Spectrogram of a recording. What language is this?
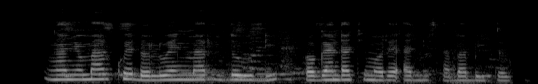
Luo (Kenya and Tanzania)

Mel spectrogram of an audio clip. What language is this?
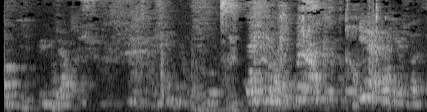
Georgian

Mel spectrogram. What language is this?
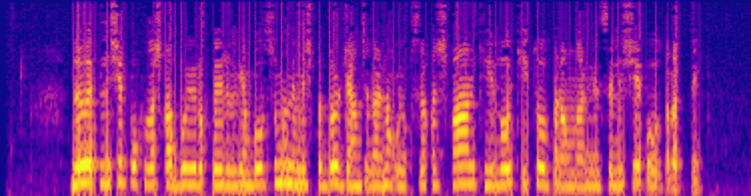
Uyghur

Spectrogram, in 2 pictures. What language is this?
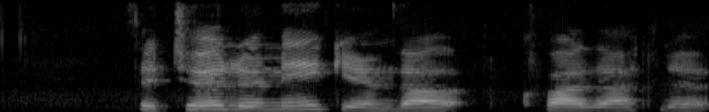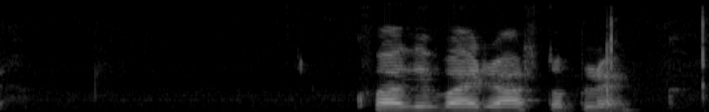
Icelandic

